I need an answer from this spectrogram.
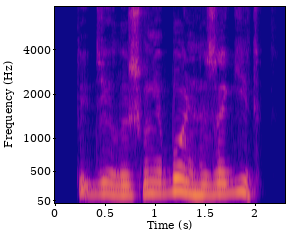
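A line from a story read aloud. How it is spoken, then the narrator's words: Sobbing. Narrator (Russian): зарыдала Оксана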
